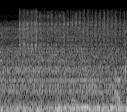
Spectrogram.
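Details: Goodman GPG gas pack after spark igniter replacement, started with jumpers in G at control board: steady, even low hum with no clicking or hesitation; unit lights and runs smoothly.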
